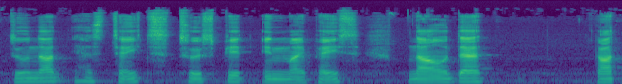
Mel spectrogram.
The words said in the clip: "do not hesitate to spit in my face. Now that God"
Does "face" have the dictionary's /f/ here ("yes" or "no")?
no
